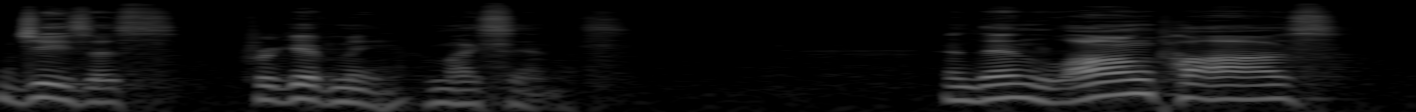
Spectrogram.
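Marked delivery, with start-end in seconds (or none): 0.0-2.0 low, quiet mumble, words barely formed. Speaker retelling how a woman repeated a prayer after them: mumbling. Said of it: "And she mumbled".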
